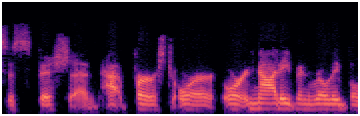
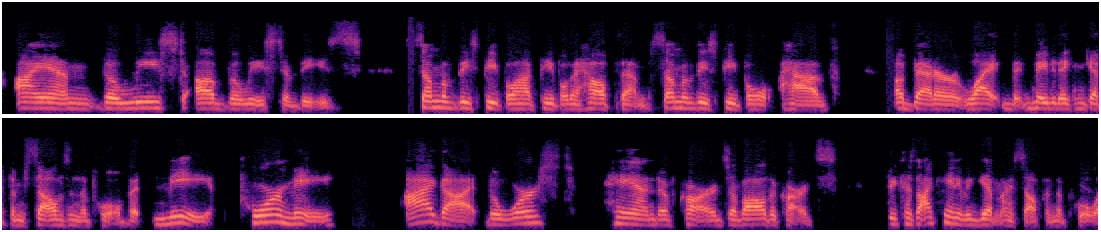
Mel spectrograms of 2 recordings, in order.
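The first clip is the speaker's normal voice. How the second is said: plain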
